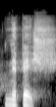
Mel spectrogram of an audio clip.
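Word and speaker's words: נֶפֶשׁ: hebreo es la palabra nepes apúntala como suena nepes con sh se pronuncia nepe al morir algo se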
